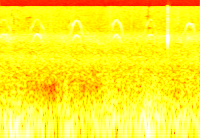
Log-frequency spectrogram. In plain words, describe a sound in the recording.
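Leaves rustle as a plant is picked by hand.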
